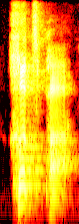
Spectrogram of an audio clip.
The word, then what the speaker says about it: chutzpah: Well, this one's more of the throat. So if you hear Yiddish, and one of my favorite terms in Yiddish is chutzpah, chutzpah, and it's spelled with a CH, but chutzpah is basically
